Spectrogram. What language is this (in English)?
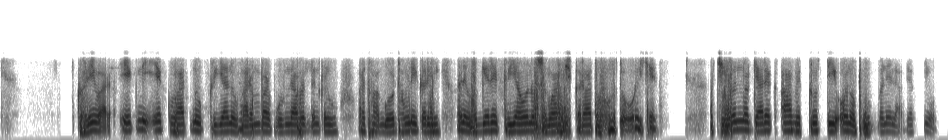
Gujarati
